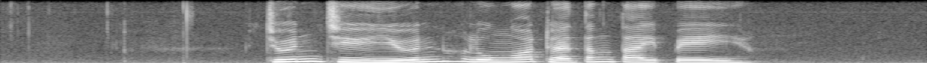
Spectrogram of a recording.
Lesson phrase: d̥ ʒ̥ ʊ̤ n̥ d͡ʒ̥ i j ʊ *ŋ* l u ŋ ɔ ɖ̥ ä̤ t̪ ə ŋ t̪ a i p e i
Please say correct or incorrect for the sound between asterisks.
incorrect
